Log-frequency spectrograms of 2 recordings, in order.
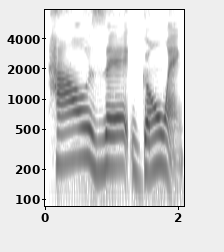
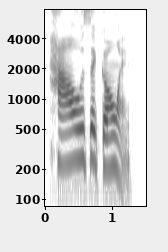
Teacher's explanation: even though there is no connection between it and going, I still don't pause between them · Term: connect your words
